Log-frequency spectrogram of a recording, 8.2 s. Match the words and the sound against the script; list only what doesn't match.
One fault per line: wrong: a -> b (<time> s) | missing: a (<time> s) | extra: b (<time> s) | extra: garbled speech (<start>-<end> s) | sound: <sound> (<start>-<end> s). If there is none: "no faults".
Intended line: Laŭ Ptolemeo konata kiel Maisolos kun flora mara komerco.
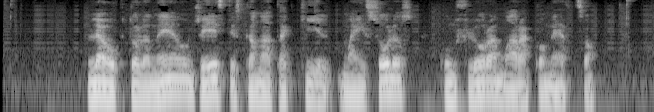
extra: ĝi estis (2.5 s)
